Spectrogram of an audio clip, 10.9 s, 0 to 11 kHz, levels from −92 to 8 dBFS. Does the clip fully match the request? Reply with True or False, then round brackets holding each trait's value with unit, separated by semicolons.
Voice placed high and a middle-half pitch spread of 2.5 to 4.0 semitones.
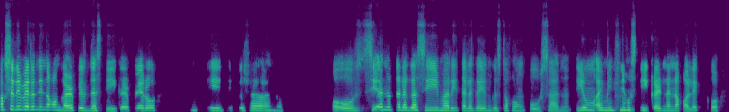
True (215 Hz; 2.8 semitones)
